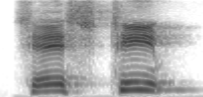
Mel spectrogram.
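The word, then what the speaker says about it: Chasidim: இந்த காசி டீம் என்கின்ற வார்த்தை அது உச்சரிப்பில் சேஸ்டீம் என்ற சொல்லில் சங்கீத புத்தகத்தில் 23 தடவைகளாக வாசிக்கிறோம். இங்கெல்லாம் பரிசுத்தவான்கள் என்று மொழிபெயர்க்கப்பட்டிருக்கிறது.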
